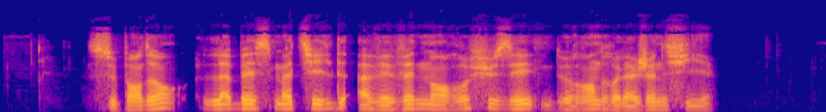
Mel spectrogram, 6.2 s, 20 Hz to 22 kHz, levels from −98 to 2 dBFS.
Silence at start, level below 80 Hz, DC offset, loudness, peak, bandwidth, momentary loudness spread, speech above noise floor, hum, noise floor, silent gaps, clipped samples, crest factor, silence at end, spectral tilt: 0.65 s; -62 dBFS; under 0.1%; -18 LUFS; 0 dBFS; 10.5 kHz; 6 LU; 58 dB; none; -77 dBFS; none; under 0.1%; 20 dB; 0.85 s; -3.5 dB/octave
